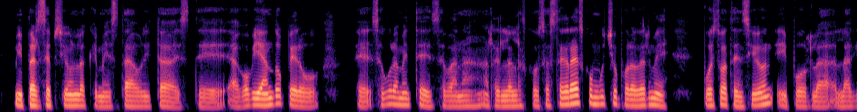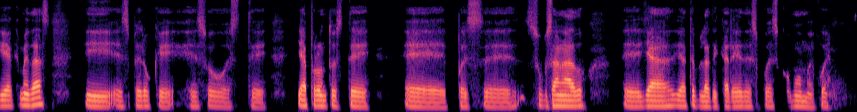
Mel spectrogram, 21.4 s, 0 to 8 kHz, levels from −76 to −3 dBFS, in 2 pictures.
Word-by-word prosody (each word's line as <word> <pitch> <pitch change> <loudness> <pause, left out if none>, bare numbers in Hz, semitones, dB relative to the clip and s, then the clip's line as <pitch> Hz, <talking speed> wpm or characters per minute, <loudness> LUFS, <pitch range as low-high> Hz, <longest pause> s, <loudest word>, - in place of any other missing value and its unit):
mi 120 - +4
percepción 115 +1 +4
la 115 - +2
que - - -8
me 100 0 0
está 105 +2 -1
ahorita, 100 -1 -1
este, 90 +1 -5
agobiando, 125 +8 +4
pero, 105 -7 0 0.4
eh, - - -3
seguramente 130 -5 -1
se 105 - -10
van 105 0 -1
a 105 +3 -5
arreglar 105 -1 0
las 110 0 -3
cosas. 110 +1 -4
Te 135 - +1
agradezco 155 +3 +6
mucho 145 +1 0
por 120 -2 0
haberme 120 -2 +2 0.4
puesto 120 +3 +2
atención 120 +6 +2
y 110 - -2
por 105 -1 -3
la 100 -1 -3
la 100 +2 -2
guía 110 +1 +1
que 120 - -8
me 120 - +5
das, 135 +4 +3 0.4
y 105 -2 +1
espero 105 0 -3
que 100 -1 -4 0.2
eso, 100 -2 -4
este, 90 -1 -8 0.4
ya 110 -1 +5
pronto 110 -1 +1
esté, 100 0 0 0.4
eh, 90 -3 +1
pues, 95 -2 -4
eh, 90 -2 -3
subsanado, 110 - +3 0.5
eh, 100 -1 0
ya 105 0 +4
ya 110 -2 +1
te 110 - -1
platicaré 100 0 0
después 100 0 -5
cómo 105 0 -4
me 90 -3 -3
fue. 85 - -9
105 Hz, 150 wpm, -23 LUFS, 100-115 Hz, 0.5 s, agradezco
